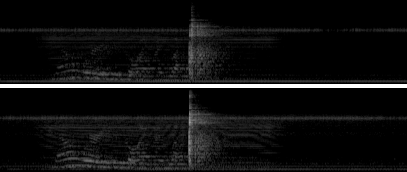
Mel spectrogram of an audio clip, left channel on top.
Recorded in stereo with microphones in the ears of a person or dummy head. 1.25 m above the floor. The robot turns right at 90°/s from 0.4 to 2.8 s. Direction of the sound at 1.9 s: 55° right (ahead or behind).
